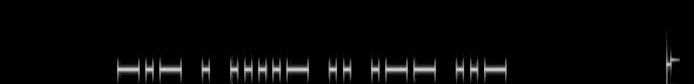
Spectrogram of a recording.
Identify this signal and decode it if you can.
Morse code, heard as a keyed tone, about 17 wpm, 700 Hz. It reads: KE4IWU
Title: USA Call Signs - 6 Characters - 2x Character Spacing - 17wpm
